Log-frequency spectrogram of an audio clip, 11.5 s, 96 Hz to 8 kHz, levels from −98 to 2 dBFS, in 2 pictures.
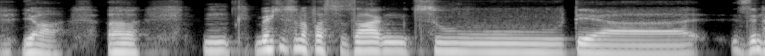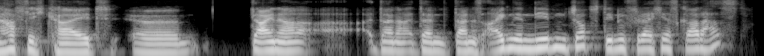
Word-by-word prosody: Ja, 120 Hz, -5 st, +1 dB, 0.3 s
äh, 135 Hz, -1 st, +4 dB, 0.5 s
hm, 145 Hz, -1 st, 0 dB, 0.2 s
möchtest 165 Hz, +5 st, +2 dB
du -, -, +3 dB
noch 170 Hz, -, +2 dB
was 160 Hz, 0 st, +2 dB
zu 135 Hz, -, -7 dB
sagen 145 Hz, -1 st, +4 dB
zu 130 Hz, -2 st, 0 dB
der 115 Hz, -1 st, +1 dB, 0.2 s
Sinnhaftigkeit, 140 Hz, -4 st, 0 dB
ähm, 130 Hz, 0 st, -3 dB, 0.4 s
deiner, 150 Hz, -1 st, +3 dB, 0.4 s
a -, -, -12 dB
deiner 150 Hz, -2 st, -3 dB
dein 145 Hz, -3 st, -3 dB
deines 145 Hz, -2 st, -1 dB
eigenen 170 Hz, +5 st, +2 dB
Nebenjobs, 195 Hz, +3 st, 0 dB
den 170 Hz, +1 st, 0 dB
du 180 Hz, -, 0 dB
vielleicht 170 Hz, 0 st, -3 dB
jetzt 175 Hz, -3 st, -4 dB
grade 170 Hz, 0 st, 0 dB
hast? 235 Hz, +3 st, -11 dB
145 Hz, 135 wpm, -21 LUFS, 130-165 Hz, 0.5 s, äh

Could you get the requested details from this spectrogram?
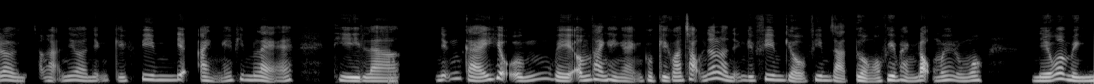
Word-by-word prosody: là 200 Hz, -2 st, +1 dB, 0.2 s
chẳng -, -, -13 dB
hạn 165 Hz, +2 st, -6 dB
như 195 Hz, +1 st, -1 dB
là 180 Hz, -, 0 dB
những 170 Hz, +3 st, -6 dB
cái 165 Hz, 0 st, -5 dB
phim 200 Hz, -3 st, -1 dB
điện 230 Hz, -, +1 dB
ảnh 170 Hz, -7 st, -3 dB
hay 175 Hz, +4 st, -4 dB
phim 205 Hz, -1 st, -3 dB
lẻ 175 Hz, -5 st, 0 dB
ấy, 175 Hz, +5 st, -3 dB, 0.4 s
thì 165 Hz, -4 st, +5 dB
là 155 Hz, -1 st, 0 dB, 0.4 s
những 210 Hz, +8 st, -5 dB
cái 180 Hz, -6 st, +3 dB
hiệu 260 Hz, +3 st, +3 dB
ứng 205 Hz, +11 st, -2 dB
về 170 Hz, -6 st, +3 dB
âm 185 Hz, +5 st, +2 dB
thanh 220 Hz, -3 st, +2 dB
hình 185 Hz, -6 st, 0 dB
ảnh 150 Hz, +1 st, -6 dB
cực 180 Hz, -2 st, -2 dB
kỳ 175 Hz, -, +3 dB
quan 180 Hz, +2 st, +1 dB
trọng, 190 Hz, -, 0 dB
nhất 260 Hz, +5 st, +1 dB
là 265 Hz, -7 st, +2 dB
những 175 Hz, +2 st, -4 dB
cái 180 Hz, -1 st, -1 dB
phim, 210 Hz, -1 st, 0 dB
kiểu, 150 Hz, -9 st, 0 dB
phim 195 Hz, -3 st, -1 dB
giả 145 Hz, -7 st, 0 dB
tưởng 165 Hz, -6 st, +3 dB
hoặc 145 Hz, -, -2 dB
phim 195 Hz, 0 st, +5 dB
hành 170 Hz, -6 st, -2 dB
động -, -, +5 dB
ấy, 200 Hz, +1 st, +1 dB
đúng 160 Hz, -2 st, -3 dB
không? 190 Hz, +1 st, +2 dB, 0.5 s
Nếu 165 Hz, 0 st, +3 dB
mà 260 Hz, -, +5 dB
mình 170 Hz, -5 st, +3 dB
185 Hz, 265 wpm, -24 LUFS, 165-200 Hz, 0.5 s, thì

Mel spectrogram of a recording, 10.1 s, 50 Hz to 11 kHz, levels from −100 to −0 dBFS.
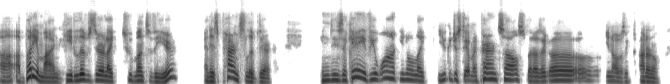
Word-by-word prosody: uh, 130 Hz, -1 st, -2 dB
a 135 Hz, -, -1 dB
buddy 260 Hz, +1 st, +5 dB
of -, -, +3 dB
mine, 120 Hz, -2 st, +1 dB
he 155 Hz, +1 st, +1 dB
lives 155 Hz, -1 st, +3 dB
there, 160 Hz, -2 st, +4 dB
like, 130 Hz, -3 st, +3 dB, 0.2 s
2 165 Hz, -, -5 dB
months 150 Hz, 0 st, +1 dB
of 130 Hz, -, -12 dB
the 125 Hz, -, 0 dB
year, 205 Hz, -, +2 dB, 0.4 s
and 135 Hz, -, -4 dB
his 130 Hz, -, +2 dB
parents 225 Hz, -8 st, +1 dB
live 125 Hz, -4 st, +1 dB
there, 115 Hz, -3 st, -2 dB, 0.8 s
and 155 Hz, +1 st, -1 dB
he's 165 Hz, 0 st, -1 dB
like, 160 Hz, +5 st, -3 dB
"Hey, 240 Hz, -1 st, +3 dB
if 185 Hz, -3 st, 0 dB
you 185 Hz, 0 st, +1 dB
want, 210 Hz, 0 st, -1 dB
you 180 Hz, -, -3 dB
know, 175 Hz, -1 st, -1 dB
like, 140 Hz, -5 st, -2 dB, 0.2 s
you 165 Hz, +3 st, -5 dB
could 190 Hz, -2 st, -9 dB
just 180 Hz, -, 0 dB
stay 150 Hz, -, 0 dB
at -, -, -1 dB
my 140 Hz, -, -3 dB
parents' 190 Hz, -2 st, +1 dB
house," 175 Hz, -3 st, +1 dB
but 140 Hz, -, -2 dB
I -, -, +3 dB
was 130 Hz, -, -1 dB
like, 135 Hz, +2 st, -1 dB
"Oh," 155 Hz, 0 st, +1 dB
you 135 Hz, -, -7 dB
know, -, -, -2 dB
I -, -, +1 dB
was -, -, -5 dB
like, 125 Hz, -1 st, -11 dB
"I 135 Hz, -, +2 dB
don't 130 Hz, -1 st, +1 dB
know." 110 Hz, -2 st, -5 dB
155 Hz, 300 wpm, -26 LUFS, 135-180 Hz, 0.8 s, buddy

